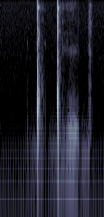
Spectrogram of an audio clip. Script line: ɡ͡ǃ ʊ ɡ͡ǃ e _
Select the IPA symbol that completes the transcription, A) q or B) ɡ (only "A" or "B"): B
